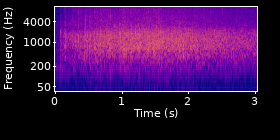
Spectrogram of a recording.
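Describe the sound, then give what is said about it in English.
Sustained applause from a large audience after a speech by Truss announcing tax cuts, a dense, steady wash of many hands clapping at once that stays loud for the whole stretch, with no voices on top. “There was a ton of clapping from the audience, and at points it sounded like she was taking a victory lap.”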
